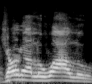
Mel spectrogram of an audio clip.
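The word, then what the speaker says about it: Jonah Laulu: Jonah Lalu, bro.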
